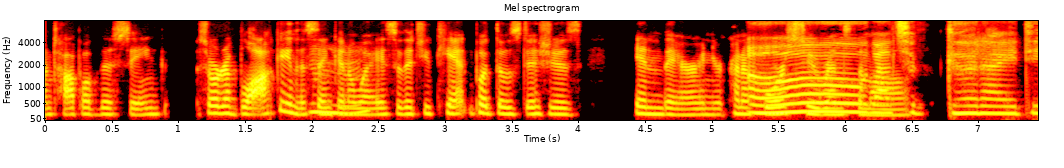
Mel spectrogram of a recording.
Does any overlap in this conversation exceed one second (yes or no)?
yes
